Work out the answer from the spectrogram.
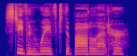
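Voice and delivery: ordinary delivery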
